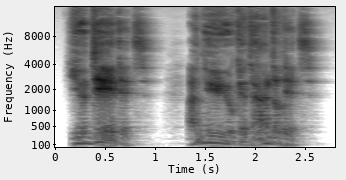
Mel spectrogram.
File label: Radio Play Short; Warframe; Alerts; Darvo Rescue; en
